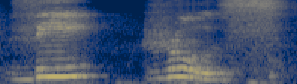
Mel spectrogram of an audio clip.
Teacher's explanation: A sílaba tônica é a penúltima e termina em us. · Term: paroxítona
